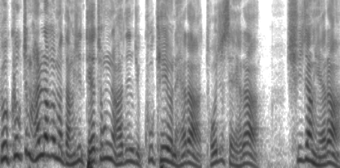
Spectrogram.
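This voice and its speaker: A man's voice at a fairly quick pace with very wide pitch swings. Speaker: pastor. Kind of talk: sermon. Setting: church. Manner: animated.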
